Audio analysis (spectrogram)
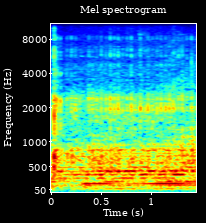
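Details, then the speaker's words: Asahi electric fan knocking only on steady setting: fast rattly ticking over the hum; cause a rear screw, possibly too long and hitting the bushing end; backing it off slightly stopped the knock, to be replaced with a shorter screw. "suban po natin na palitan yung turnilyo Baka masyadong mahaba at tumatama d sa dulo ng Shing"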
